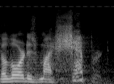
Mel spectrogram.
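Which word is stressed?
shepherd. The stress is on the word shepherd.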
